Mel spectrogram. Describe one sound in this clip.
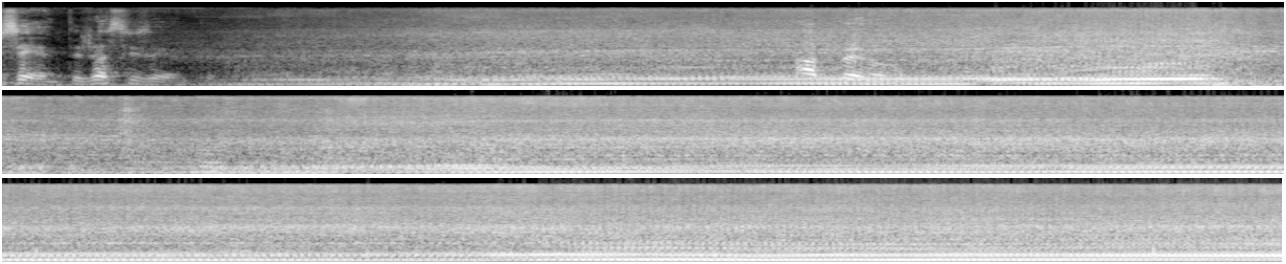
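A motorcycle engine runs loudly, droning and revving.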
